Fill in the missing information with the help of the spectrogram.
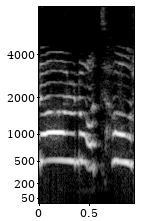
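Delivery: lightly voiced cheery recruiter; reassuring recruiter. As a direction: wave away the apology brightly.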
